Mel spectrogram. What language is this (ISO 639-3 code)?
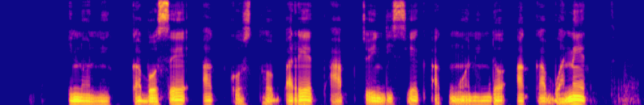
kln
